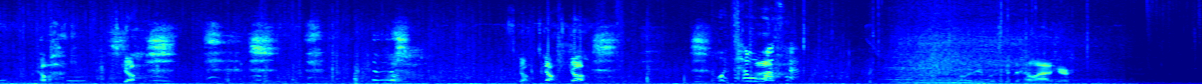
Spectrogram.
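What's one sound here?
A man grunts and pants with effort.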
